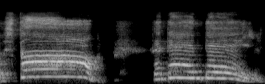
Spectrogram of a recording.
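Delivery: high, loud, drawn-out yell; full-voiced, urgent imitated shout; retold shout. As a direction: scream the warning as the friend did. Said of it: "ya me gritó".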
